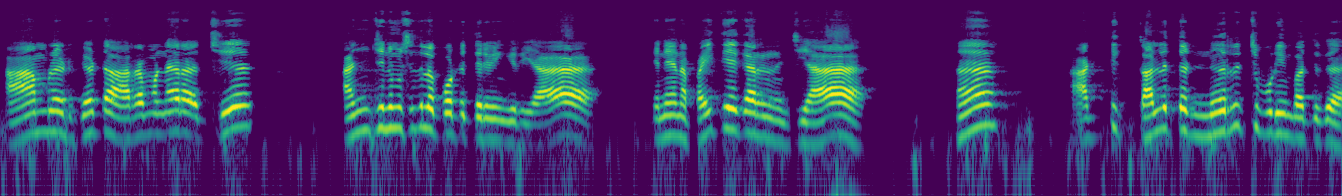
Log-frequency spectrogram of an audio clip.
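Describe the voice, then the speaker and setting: Woman playing a harsh cartoon husband, pitched fairly high with a sharp, bright edge. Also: normal speed, pauses often, dry recording, low-quality recording. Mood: angry, bossy. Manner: shouting, rough, threatening. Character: angry bossy husband, threatening his wife. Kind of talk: cartoon voice acting.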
